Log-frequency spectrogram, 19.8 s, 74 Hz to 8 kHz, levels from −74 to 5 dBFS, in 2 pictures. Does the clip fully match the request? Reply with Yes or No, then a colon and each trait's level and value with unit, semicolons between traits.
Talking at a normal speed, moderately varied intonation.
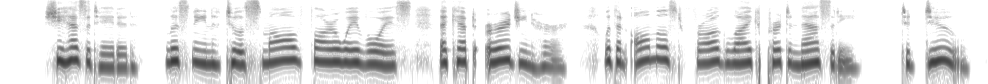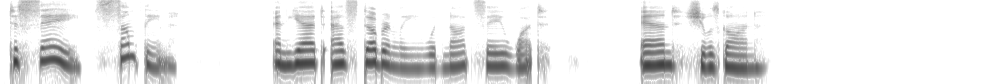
No: slow, 110 wpm; average, 3.8 semitones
